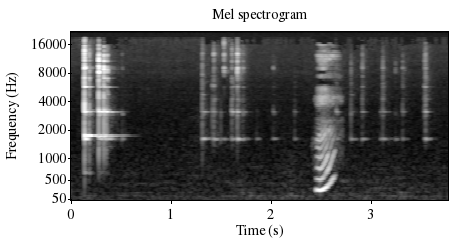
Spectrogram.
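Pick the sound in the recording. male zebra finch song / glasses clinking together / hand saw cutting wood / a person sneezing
glasses clinking together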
